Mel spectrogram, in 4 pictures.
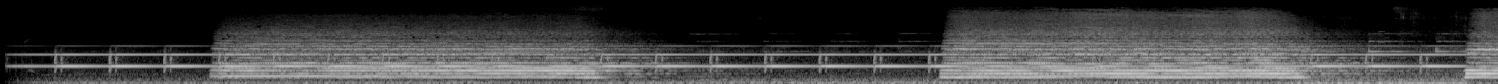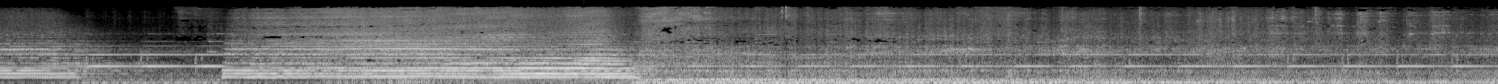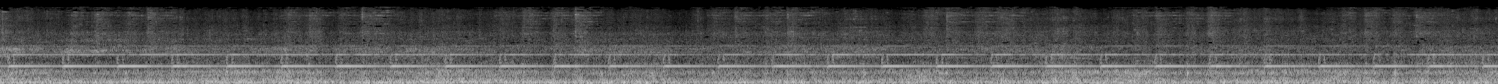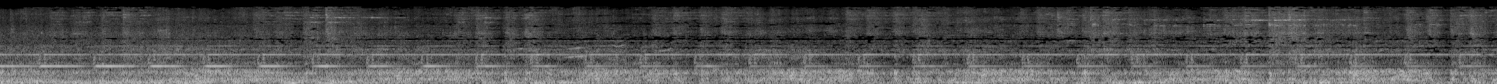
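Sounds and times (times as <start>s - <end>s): locomotive air horn: 2.1s - 6.4s, 9.4s - 13.2s, 14.6s - 16.0s, 17.2s - 23.5s
train rumbling past: 2.1s - 59.9s
pulsing crossing signal tone: 14.6s - 59.9s
wheels clicking over rail joints: 18.0s - 59.9s.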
